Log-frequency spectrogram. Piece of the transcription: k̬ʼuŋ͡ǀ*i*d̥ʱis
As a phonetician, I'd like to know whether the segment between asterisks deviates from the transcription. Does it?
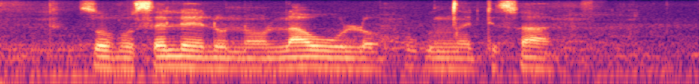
yes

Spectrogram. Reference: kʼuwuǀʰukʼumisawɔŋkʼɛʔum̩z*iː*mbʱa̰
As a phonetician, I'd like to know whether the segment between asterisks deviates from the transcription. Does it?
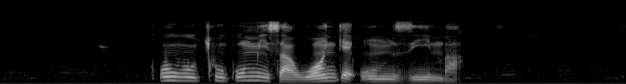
no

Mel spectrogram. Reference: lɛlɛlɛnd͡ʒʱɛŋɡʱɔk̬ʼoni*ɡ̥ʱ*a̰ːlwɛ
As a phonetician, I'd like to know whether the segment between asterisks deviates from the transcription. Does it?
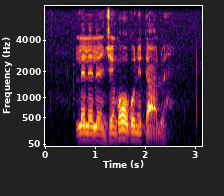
yes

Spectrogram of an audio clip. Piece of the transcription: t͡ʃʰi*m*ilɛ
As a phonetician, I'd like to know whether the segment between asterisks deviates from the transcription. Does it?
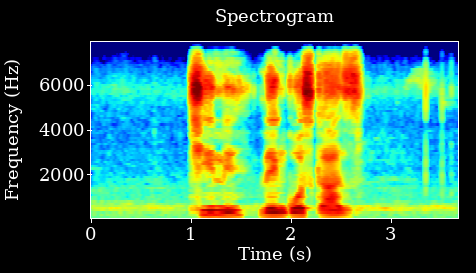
yes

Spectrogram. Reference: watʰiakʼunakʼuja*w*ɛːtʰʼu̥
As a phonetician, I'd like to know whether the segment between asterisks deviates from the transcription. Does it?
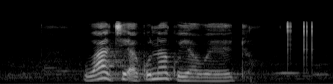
no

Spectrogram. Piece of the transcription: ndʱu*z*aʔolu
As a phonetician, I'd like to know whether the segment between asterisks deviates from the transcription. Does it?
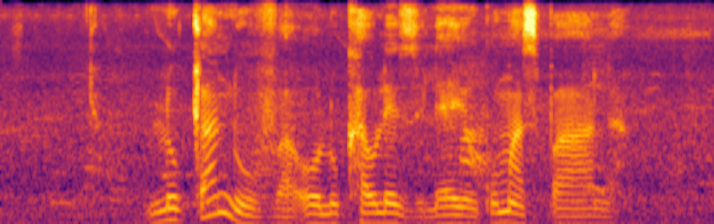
yes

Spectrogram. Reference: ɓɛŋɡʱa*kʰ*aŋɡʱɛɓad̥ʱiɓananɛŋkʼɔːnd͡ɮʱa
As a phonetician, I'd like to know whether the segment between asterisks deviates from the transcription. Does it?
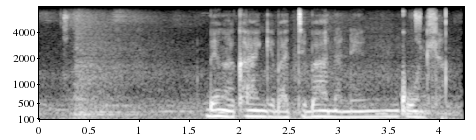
no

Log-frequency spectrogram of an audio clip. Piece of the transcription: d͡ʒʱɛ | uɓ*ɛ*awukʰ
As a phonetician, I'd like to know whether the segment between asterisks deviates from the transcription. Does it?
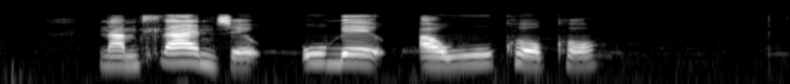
no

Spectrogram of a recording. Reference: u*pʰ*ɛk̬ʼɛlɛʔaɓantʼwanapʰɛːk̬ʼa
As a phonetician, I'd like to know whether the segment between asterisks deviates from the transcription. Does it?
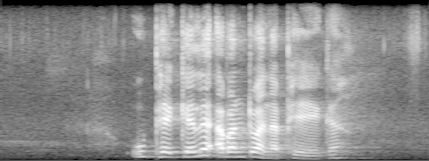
no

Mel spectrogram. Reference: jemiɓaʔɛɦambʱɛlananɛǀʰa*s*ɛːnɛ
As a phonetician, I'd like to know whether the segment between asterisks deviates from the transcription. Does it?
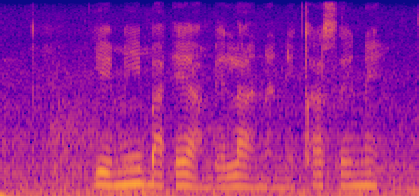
no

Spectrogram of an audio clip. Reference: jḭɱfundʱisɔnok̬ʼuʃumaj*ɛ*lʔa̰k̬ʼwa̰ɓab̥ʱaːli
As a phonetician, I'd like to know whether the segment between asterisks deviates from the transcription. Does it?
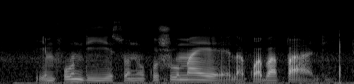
no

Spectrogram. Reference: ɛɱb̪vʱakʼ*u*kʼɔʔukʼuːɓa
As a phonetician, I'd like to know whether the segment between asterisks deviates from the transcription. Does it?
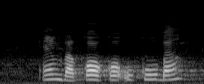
yes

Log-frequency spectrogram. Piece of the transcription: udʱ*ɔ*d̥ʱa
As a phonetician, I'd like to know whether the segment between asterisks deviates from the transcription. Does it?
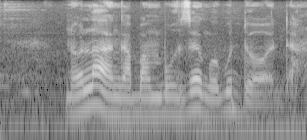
yes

